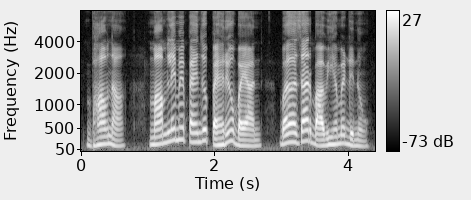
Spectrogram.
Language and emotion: Sindhi, neutral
